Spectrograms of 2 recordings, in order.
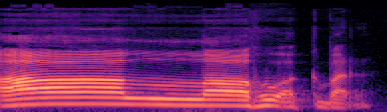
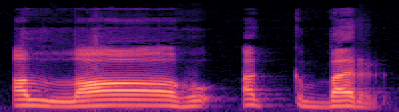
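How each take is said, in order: First: The vowels are stretched and drawn out. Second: The opening vowel is kept short. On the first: The speaker calls it wrong. "यानी इनको खींचते रहते हैं" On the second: The speaker calls it right. "अल्लाह के शुरू के अलिफ पर वो फकत जबर है"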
